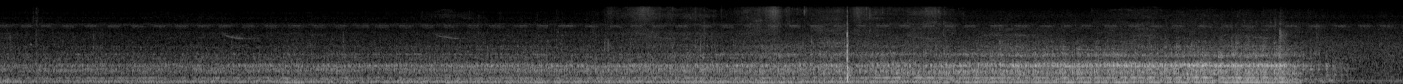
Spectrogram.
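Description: An engine running steadily, slowly growing louder, with one sharp click about eight seconds in; it stops abruptly near the end.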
